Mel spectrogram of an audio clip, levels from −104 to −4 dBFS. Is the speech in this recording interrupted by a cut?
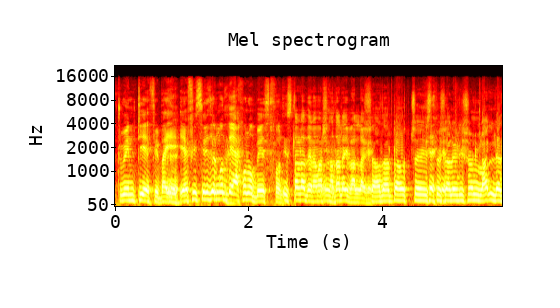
yes; 1 cut; at 2.7 s

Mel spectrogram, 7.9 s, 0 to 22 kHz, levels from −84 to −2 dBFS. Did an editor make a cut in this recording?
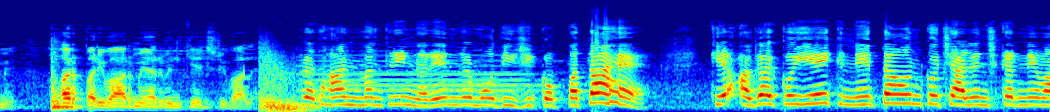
yes; 1 cut; at 2.0 s

